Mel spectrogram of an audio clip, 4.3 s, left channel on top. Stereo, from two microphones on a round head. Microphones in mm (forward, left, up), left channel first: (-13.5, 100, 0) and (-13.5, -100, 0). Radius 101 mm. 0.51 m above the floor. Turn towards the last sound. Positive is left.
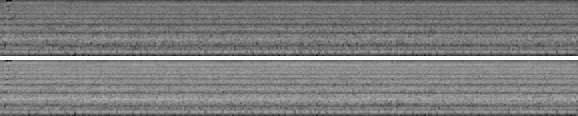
turn(degrees=-35)  # may be behind; listen again after turning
